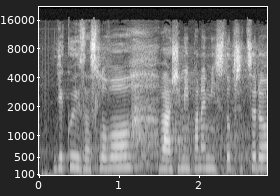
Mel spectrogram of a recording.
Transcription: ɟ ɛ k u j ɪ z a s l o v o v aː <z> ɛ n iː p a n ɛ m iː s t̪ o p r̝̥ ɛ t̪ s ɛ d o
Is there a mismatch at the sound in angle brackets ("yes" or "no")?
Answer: yes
